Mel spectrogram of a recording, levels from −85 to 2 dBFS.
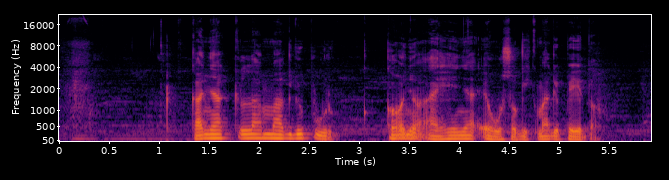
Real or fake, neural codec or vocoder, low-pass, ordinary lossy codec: real; none; none; none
